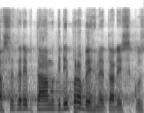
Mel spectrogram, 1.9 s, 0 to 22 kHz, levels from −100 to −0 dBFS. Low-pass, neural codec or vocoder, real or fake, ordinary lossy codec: 14.4 kHz; none; real; Opus, 32 kbps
